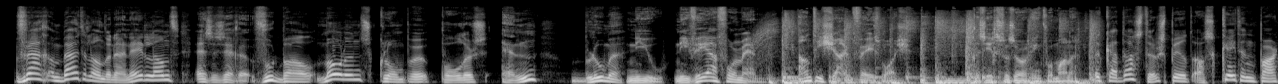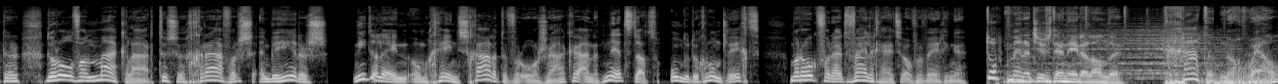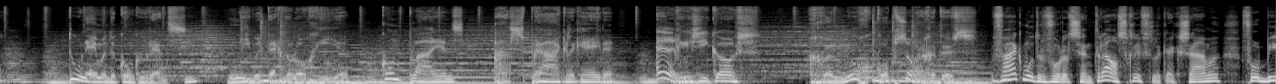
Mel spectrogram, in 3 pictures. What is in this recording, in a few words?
dutch narration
